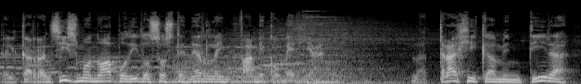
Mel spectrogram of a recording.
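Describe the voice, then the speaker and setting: An actor playing an indignant revolutionary leader with a Mexican accent, declaiming a manifesto in an emphatic radio drama style. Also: male voice, mid-range voice, animated, moderate pace, close to an everyday voice. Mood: indignant, accusing. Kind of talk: dramatized proclamation in a radio docudrama. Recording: music behind the voice. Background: prominent music.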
